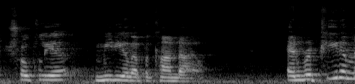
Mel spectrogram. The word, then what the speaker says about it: trochlea: term for that is trochlea it's spelled t-r-o-c-h-e-l-e-a t-r-o-c-h-l-e-a but it's pronounced trochlea it looks like trochlea but it's pronounced trochlea that structure is this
